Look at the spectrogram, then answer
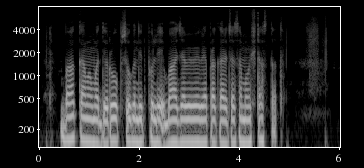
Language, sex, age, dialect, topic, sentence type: Marathi, male, 25-30, Northern Konkan, agriculture, statement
